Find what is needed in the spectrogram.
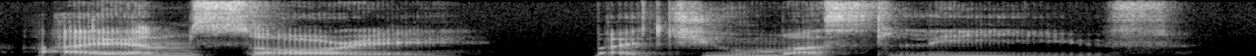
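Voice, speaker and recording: A man does a put-on character voice, croaky and growling. He talks at a very slow pace. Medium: read story. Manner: sly, threatening.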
